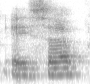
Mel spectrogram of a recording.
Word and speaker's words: ASAP: ASAP.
